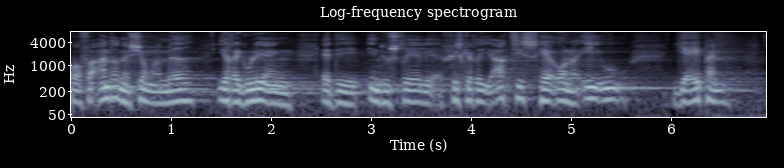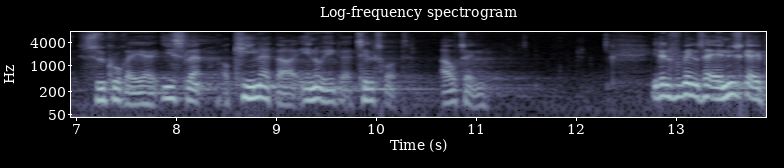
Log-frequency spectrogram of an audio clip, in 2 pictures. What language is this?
Danish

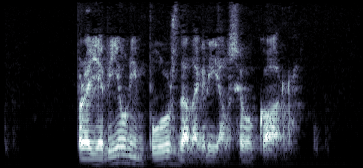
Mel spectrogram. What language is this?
Catalan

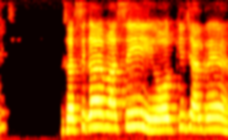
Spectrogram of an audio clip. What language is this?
Punjabi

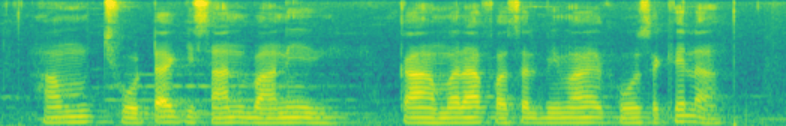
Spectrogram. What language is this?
Bhojpuri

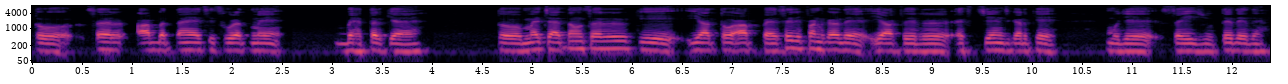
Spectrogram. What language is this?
Urdu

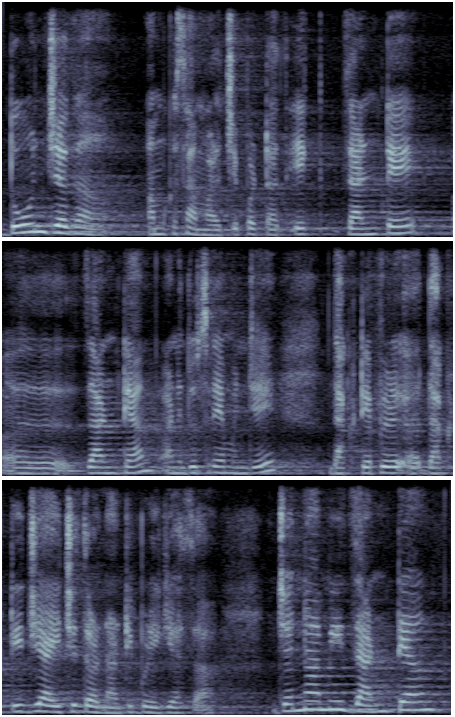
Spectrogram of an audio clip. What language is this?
Konkani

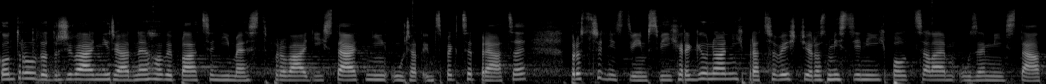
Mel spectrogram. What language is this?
Czech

